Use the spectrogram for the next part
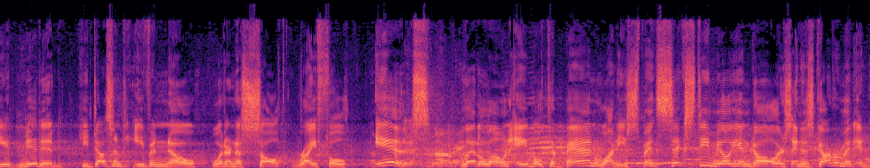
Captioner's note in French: voix de l'interprète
